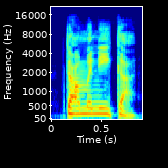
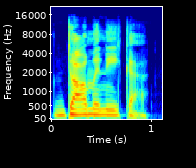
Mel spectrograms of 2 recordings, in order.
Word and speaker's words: Dominica: I was in Barbados, St. Lucia, Dominica. I said it wrong. Dominica.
